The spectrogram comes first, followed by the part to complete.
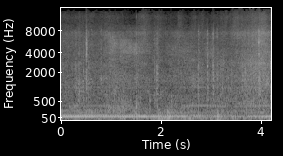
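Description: Wind rumbling steadily on a first-person camera's microphone while skiing downhill, with the hiss of skis sliding over groomed snow and a few faint clicks.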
